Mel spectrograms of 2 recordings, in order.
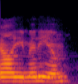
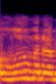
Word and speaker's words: aluminium: pronounced both eyes and aluminium I do it's not aluminum you unbelievable American rejected bear its aluminium you got 30 so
